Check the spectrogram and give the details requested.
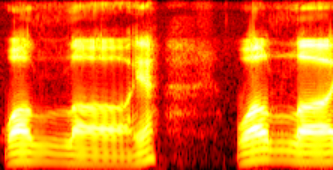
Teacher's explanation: lafad Allahnya dibaca tebal karena sebelumnya baris di atas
